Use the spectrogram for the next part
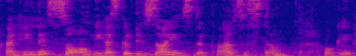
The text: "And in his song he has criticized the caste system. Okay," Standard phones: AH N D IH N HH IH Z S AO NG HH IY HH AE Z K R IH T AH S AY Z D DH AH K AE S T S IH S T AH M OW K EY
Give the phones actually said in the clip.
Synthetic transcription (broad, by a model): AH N D IH N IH S AO NG HH IY HH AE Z K R IH T AH S AY Z D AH K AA T S IH S T AH M OW K EY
